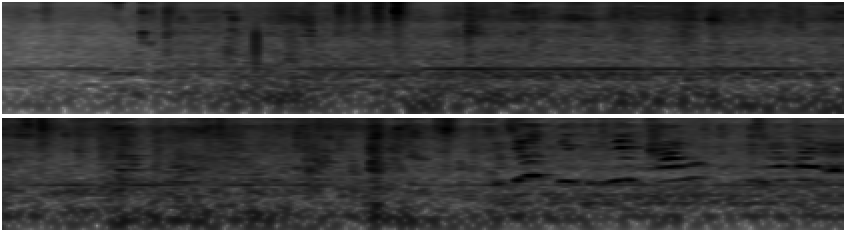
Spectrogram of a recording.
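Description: Steady low rumble with a constant hum of aircraft and ground machinery, heard from inside an airport jet bridge. Passengers' voices chatter from about five seconds in.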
